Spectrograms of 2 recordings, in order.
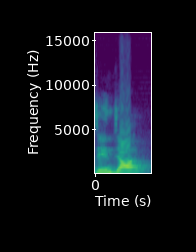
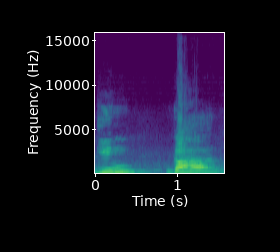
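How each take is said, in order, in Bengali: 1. শব্দটি J উচ্চারণ দিয়ে শুরু হয়। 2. শব্দটি হার্ড G উচ্চারণ দিয়ে শুরু হয়। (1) "অর্থাৎ উচ্চারণ হবে জিঞ্জার" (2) "যে বুঝবে না উচ্চারণের এই নিয়ম, সে বলবে হচ্ছে গিঙ্গার"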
